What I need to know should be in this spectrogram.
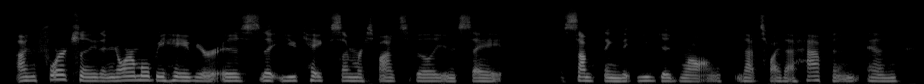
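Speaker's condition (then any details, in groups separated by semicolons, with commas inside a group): Cleft palate, severe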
